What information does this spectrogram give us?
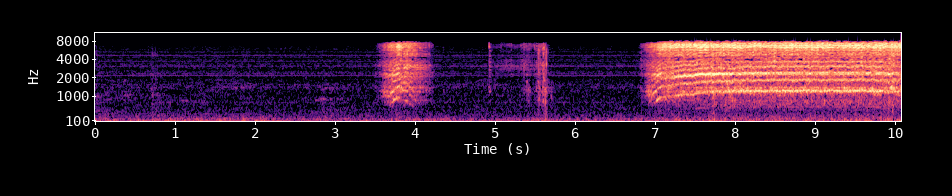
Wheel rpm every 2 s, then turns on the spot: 0, 10, 10, 60, 160.
none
